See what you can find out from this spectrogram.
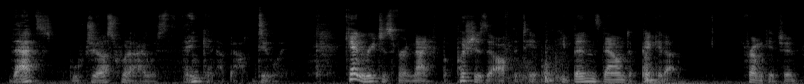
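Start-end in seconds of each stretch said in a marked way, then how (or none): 0.1-2.7 hushed menacing whisper; threatening whisper. Shown as a demonstration. Ken threatening Barry over dinner, menacing whisper. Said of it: "oh, that's a threat".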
